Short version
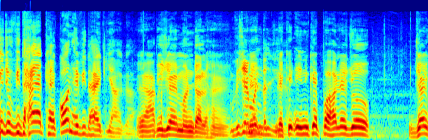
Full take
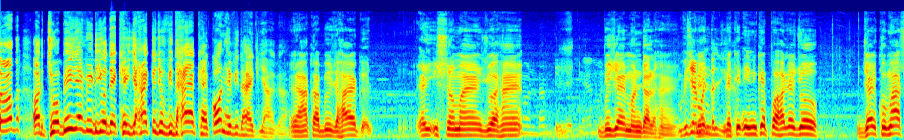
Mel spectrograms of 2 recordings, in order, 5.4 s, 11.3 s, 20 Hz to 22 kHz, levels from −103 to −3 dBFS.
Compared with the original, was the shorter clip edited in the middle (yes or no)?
yes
